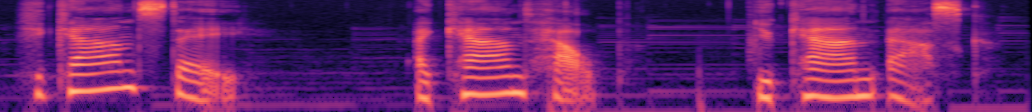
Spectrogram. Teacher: When you say can't, pronounce the vowel sound with a nice long "a" sound, as in cat. Stress the can't, not the following verb. Barely pronounce the sound t, or don't pronounce it at all. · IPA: /æ/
